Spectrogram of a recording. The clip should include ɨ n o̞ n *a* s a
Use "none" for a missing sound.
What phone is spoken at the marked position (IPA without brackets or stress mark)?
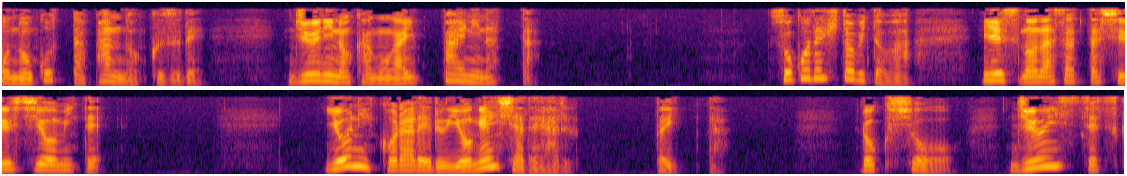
a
